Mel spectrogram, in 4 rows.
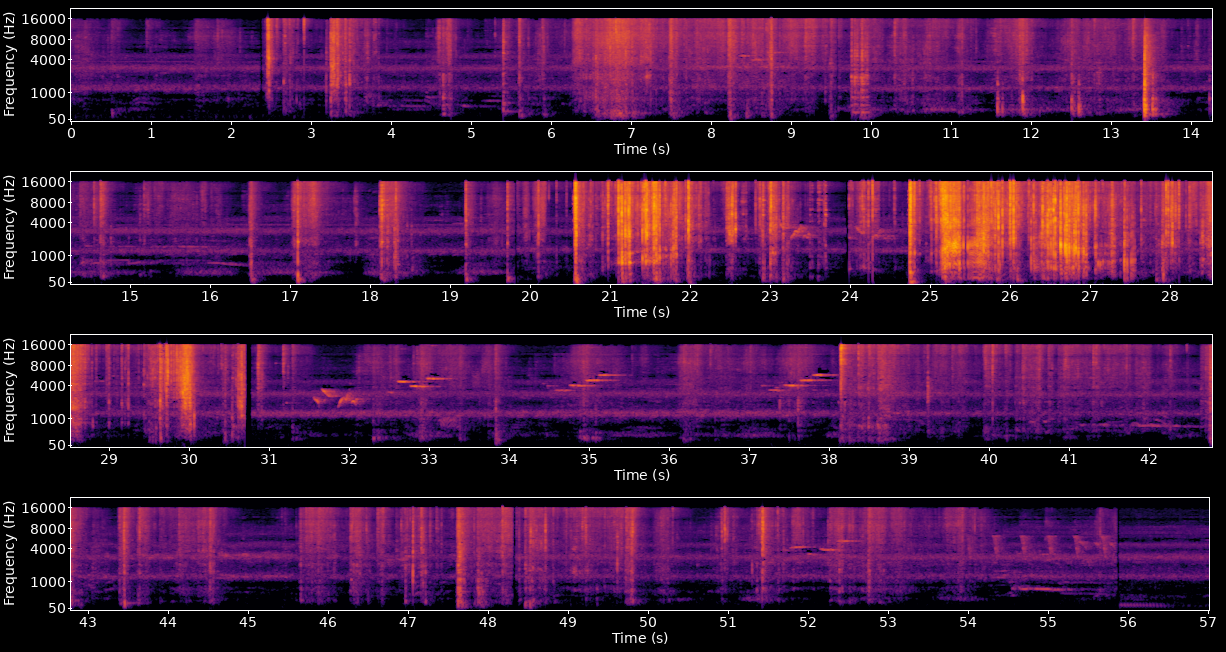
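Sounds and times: plant material tearing and snapping: 0:20.5 - 0:23.2, 0:24.0 - 0:30.8.

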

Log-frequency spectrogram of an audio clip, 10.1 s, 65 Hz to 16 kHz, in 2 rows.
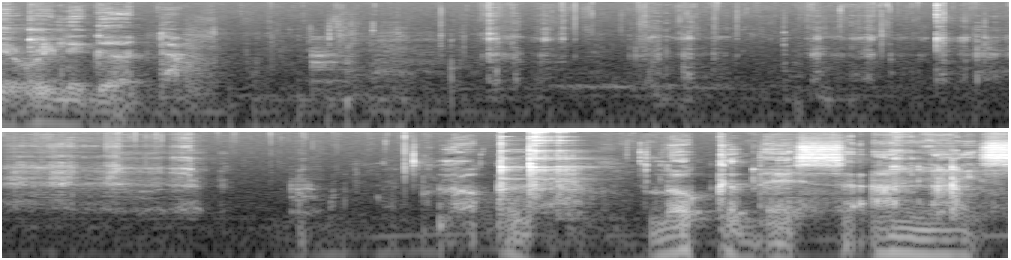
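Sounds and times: knife scraping a plate: 0:01.6 - 0:06.2.

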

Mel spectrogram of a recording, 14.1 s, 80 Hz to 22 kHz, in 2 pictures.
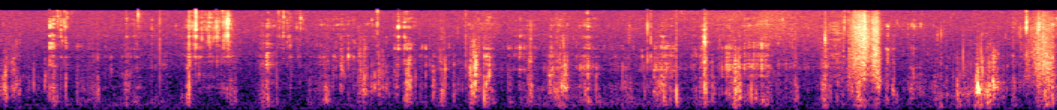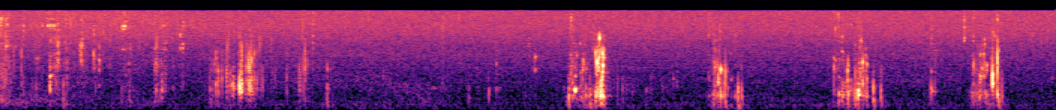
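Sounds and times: chewing noises: 0:00.0 - 0:09.3, 0:12.6 - 0:13.8
gulps of a drink: 0:10.6 - 0:11.2, 0:11.8 - 0:13.8.

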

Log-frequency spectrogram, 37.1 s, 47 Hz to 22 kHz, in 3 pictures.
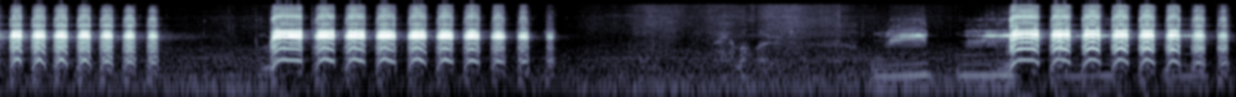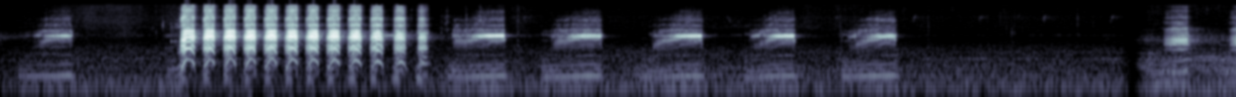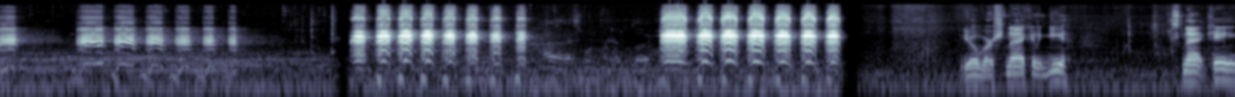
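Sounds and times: duck call quacks: 0:00.0 - 0:01.6, 0:02.7 - 0:05.6, 0:08.8 - 0:13.1, 0:14.1 - 0:21.4, 0:24.0 - 0:27.2, 0:28.2 - 0:30.1, 0:31.3 - 0:33.2.

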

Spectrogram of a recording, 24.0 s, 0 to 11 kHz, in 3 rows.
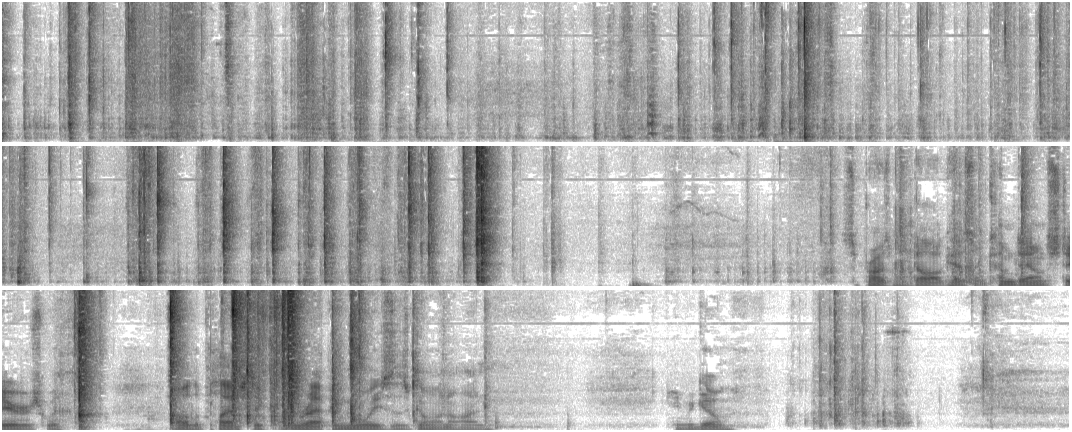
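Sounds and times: shears cutting plastic: 0:00.0 - 0:11.8, 0:16.5 - 0:19.2
plastic snapping: 0:00.0 - 0:12.2, 0:16.5 - 0:19.8.

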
